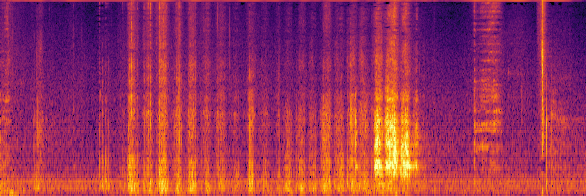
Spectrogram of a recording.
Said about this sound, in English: First, slice the bread.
